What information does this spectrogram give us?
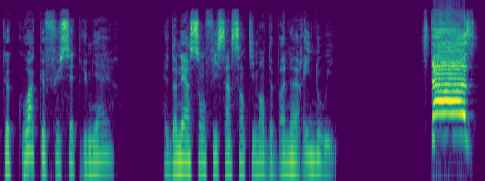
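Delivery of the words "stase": high, loud loudspeaker bellow; booming loudspeaker alarm; speaker yells. A narrator's reading. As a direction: blast it over the speakers. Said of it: "hurla le haut-parleur".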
